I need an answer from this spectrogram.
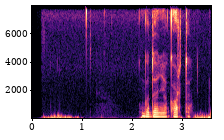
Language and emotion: Russian, neutral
